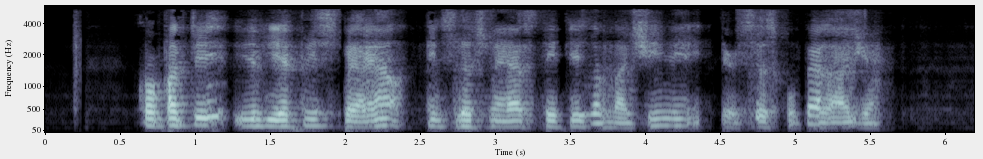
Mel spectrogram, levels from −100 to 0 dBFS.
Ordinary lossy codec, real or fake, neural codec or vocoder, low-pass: AAC, 24 kbps; fake; codec, 16 kHz in and 24 kHz out, 0.6 kbps, FireRedTTS-2 codec; 5.4 kHz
